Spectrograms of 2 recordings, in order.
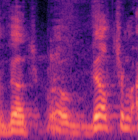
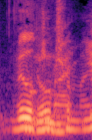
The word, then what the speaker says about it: Viltrum: And my father was a Viltrum. I can never pronounce it. – Viltrum. You said it right.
